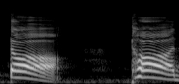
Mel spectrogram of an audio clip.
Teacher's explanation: যেমন ট, ঠ, দেখো তোমাদের জিভের যে সামনের দিকের অংশটা রয়েছে সেটা দেখো ঠিক উল্টে যাবে, দিয়ে মূর্ধাকে স্পর্শ করবে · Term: মূর্ধন্য বর্ণ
